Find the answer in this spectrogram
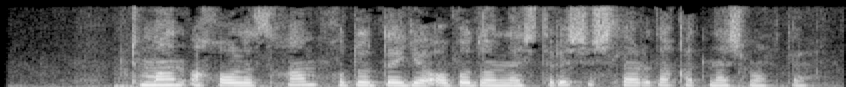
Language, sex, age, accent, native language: Uzbek, female, 18-24, Qashqadaryo, Uzbek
